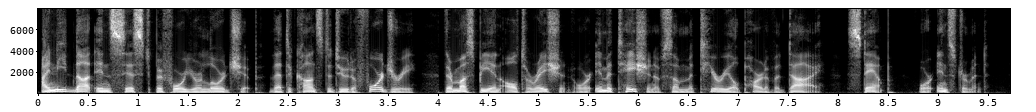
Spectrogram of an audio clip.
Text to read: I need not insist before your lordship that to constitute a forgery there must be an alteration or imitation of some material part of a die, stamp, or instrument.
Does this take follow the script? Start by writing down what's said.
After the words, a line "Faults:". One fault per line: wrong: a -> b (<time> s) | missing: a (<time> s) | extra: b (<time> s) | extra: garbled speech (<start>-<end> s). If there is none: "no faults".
I need not insist before your lordship that to constitute a forgery there must be an alteration or imitation of some material part of a die, stamp, or instrument.
Faults:
no faults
